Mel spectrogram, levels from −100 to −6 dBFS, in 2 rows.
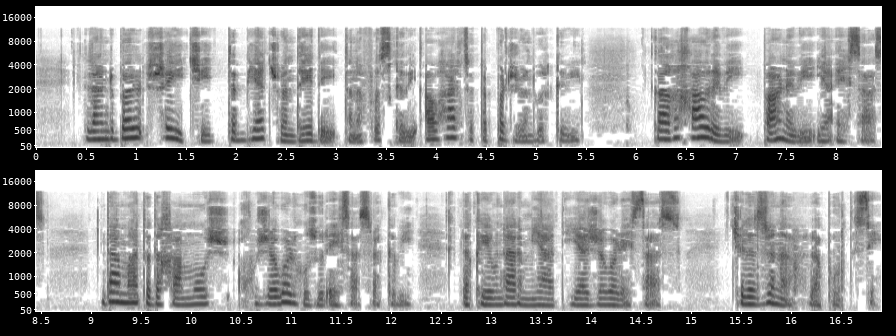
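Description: From start to finish the speech carries a gritty, metallic sheen on its sibilants. S sounds come out lispy and smeared rather than crisp, and the treble sounds bright but synthetic, with nothing at all above 11.8 kHz. This is likely HE-AAC compression under heavy strain. The upper band is rebuilt by copying lower frequencies upward rather than coded directly, so its harmonics misalign with the real ones. The degree of damage points to a very low bitrate, around 16 kbps.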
